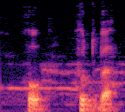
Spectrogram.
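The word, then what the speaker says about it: خطبة: There is no sound like that in English. Two consonants com combined. K and H combined making Hutba.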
